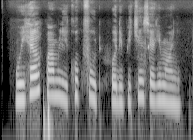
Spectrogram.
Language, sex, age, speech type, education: Nigerian Pidgin, female, 15-29, spontaneous, tertiary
